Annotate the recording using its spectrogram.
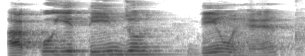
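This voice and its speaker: An English teacher from India explains grammar step by step for exam preparation, posing rhetorical questions and mixing Hindi with English terms. His voice is on the high side, unhurried, and a little mellow, while the recording sounds roomy and muffled.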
